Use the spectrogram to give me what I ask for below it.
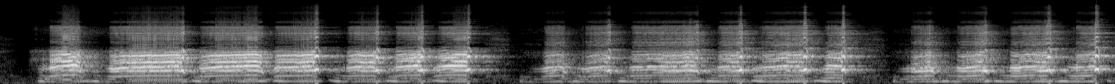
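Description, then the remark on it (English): A goose call blown loud in three quick runs of rapid, honking clucks, each trailing into a softer throaty murmur made by putting more air at the end, separated by short pauses, with no talking. “So once I get to that, and I'm putting a little bit more air at the end to get that kind of a murmur with the cluck.”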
